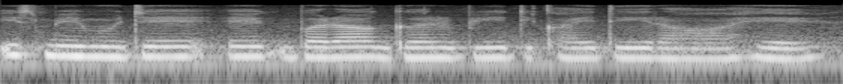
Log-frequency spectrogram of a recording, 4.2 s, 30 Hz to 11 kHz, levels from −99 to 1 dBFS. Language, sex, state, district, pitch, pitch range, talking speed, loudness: Hindi, female, Arunachal Pradesh, Papum Pare, 195 Hz, 190-210 Hz, 140 wpm, -14 LUFS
